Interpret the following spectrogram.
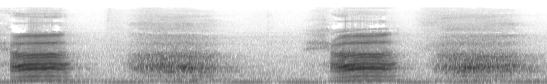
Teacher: হলকের মধ্যখান থেকে আমাদের যে গলাটা রয়েছে তার মধ্যখান থেকে এই মাখরাজটি এটা দুই নাম্বার মাখরাজ শুরুতে রয়েছে।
